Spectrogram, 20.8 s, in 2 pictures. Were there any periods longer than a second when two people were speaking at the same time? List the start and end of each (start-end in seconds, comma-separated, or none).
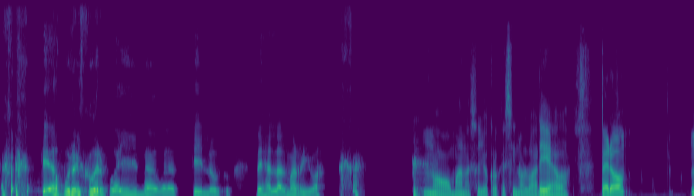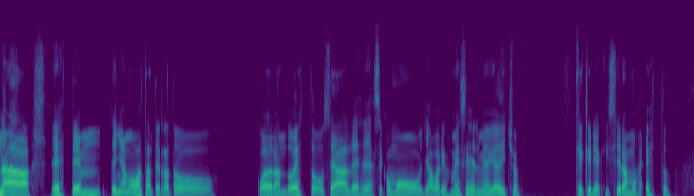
none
